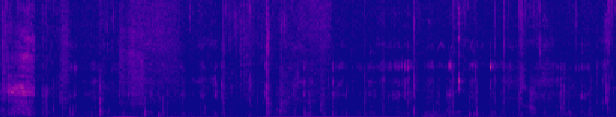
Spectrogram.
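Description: A bite into a cheese-stuffed mushroom burger, then chewing with many small clicks and smacks.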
